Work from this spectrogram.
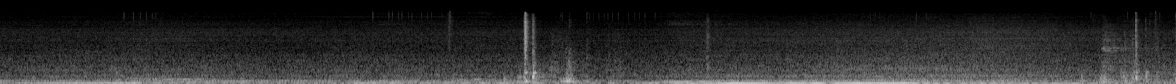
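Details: Volkswagen R32 with occasional sharp knocks and thuds over a steady low driving rumble; intermittent knocking the dealer could not fix, cause unknown.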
